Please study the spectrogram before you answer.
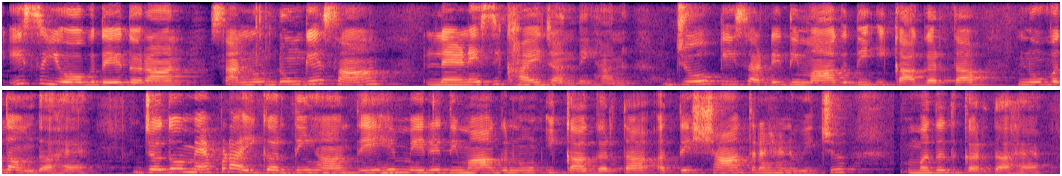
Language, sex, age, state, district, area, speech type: Punjabi, female, 18-30, Punjab, Kapurthala, rural, spontaneous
